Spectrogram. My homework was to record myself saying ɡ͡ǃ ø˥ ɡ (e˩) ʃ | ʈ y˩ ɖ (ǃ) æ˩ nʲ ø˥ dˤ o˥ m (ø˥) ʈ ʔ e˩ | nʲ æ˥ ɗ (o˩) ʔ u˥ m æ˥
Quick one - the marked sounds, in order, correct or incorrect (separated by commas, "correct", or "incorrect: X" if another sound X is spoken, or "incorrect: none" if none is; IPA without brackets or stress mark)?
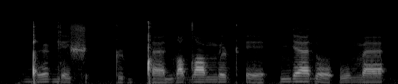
correct, correct, correct, correct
